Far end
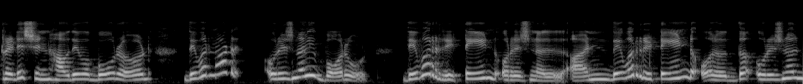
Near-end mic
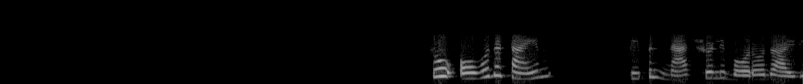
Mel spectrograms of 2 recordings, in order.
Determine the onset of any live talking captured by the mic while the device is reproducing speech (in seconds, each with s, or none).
4.2 s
